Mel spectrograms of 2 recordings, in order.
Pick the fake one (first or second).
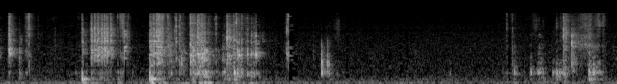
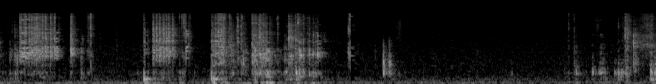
first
